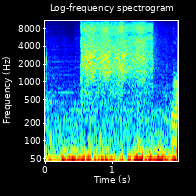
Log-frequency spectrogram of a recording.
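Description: Aerosol can of nonstick cooking spray sprayed into a glass baking dish: one steady hiss lasting about a second, starting about half a second in.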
